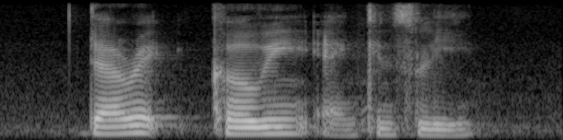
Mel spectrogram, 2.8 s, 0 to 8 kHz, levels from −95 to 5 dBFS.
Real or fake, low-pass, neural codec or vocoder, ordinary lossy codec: real; 7.2 kHz; none; AAC, 48 kbps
